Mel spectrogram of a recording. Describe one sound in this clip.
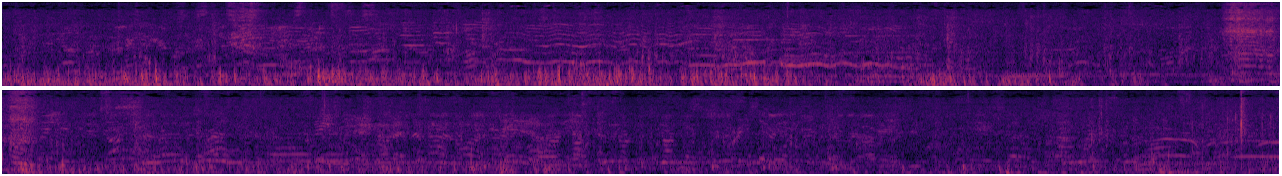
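A horse gallops with dull hoofbeats thudding on soft sand.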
